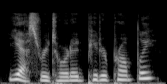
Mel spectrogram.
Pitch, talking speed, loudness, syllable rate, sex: 205 Hz, 145 wpm, -18 LUFS, 5.5 syllables/s, female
